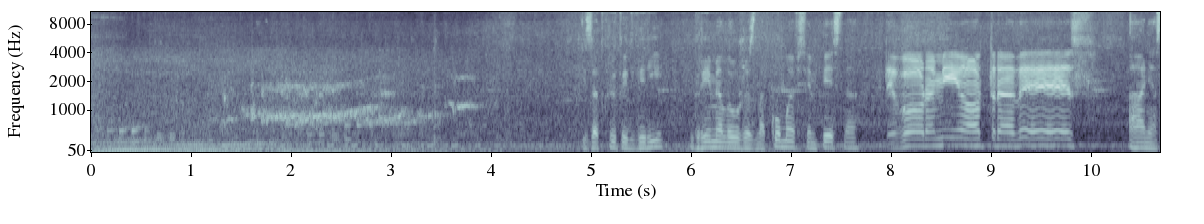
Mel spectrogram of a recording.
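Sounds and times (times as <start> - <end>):
yellow LiAZ bus skidding to a sudden stop: 0.0 - 4.4
speech: 0.4 - 1.0, 4.9 - 10.6.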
